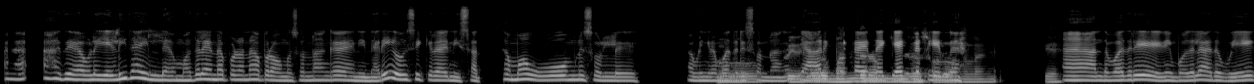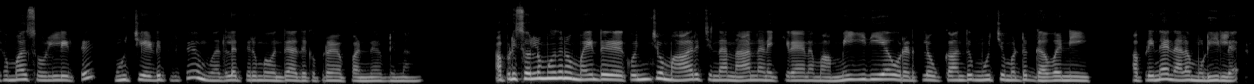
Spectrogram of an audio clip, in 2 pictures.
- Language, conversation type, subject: Tamil, podcast, தியானம் செய்யும்போது வரும் சிந்தனைகளை நீங்கள் எப்படி கையாளுகிறீர்கள்?
- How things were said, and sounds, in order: in English: "மைண்டு"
